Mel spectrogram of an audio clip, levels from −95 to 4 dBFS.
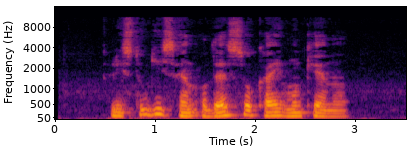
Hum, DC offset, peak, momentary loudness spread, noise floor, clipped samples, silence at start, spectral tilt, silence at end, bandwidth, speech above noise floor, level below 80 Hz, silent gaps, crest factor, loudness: none; under 0.1%; -4 dBFS; 9 LU; -58 dBFS; under 0.1%; 0.55 s; -7 dB/octave; 0.6 s; 11.5 kHz; 37 dB; -50 dBFS; none; 18 dB; -22 LUFS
